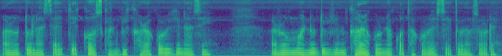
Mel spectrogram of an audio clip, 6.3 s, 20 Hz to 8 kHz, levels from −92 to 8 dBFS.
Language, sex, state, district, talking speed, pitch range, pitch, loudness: Nagamese, male, Nagaland, Dimapur, 210 wpm, 105-115 Hz, 110 Hz, -21 LUFS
